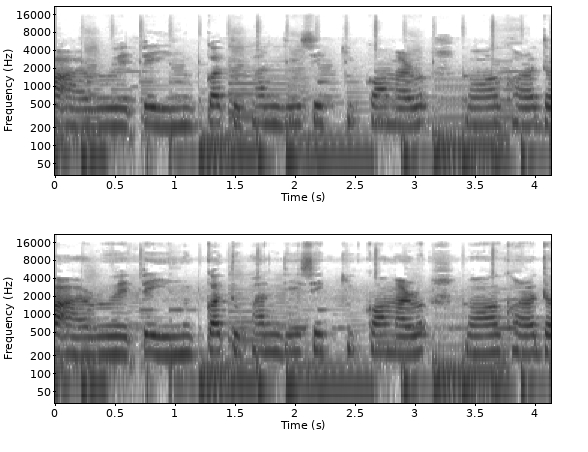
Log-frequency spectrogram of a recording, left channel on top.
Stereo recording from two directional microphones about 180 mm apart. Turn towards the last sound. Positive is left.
turn(degrees=-5)  # may be behind; listen again after turning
